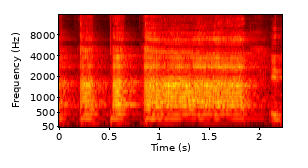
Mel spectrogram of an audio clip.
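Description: A man singing one pitch in short, repeated 'la' notes, about four a second, then holding the same note with vibrato for about a second, with an acoustic guitar: a pitch-accuracy drill, striking the centre of one note again and again.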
